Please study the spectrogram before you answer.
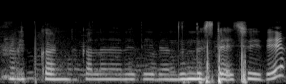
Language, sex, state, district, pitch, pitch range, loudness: Kannada, female, Karnataka, Belgaum, 240 Hz, 235-250 Hz, -20 LUFS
